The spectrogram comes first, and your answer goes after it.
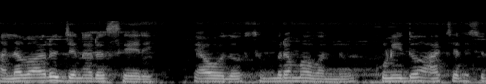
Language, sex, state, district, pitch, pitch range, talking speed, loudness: Kannada, male, Karnataka, Mysore, 140 Hz, 130-150 Hz, 85 wpm, -27 LUFS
